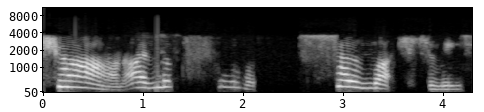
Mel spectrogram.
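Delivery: mock-gushing rock star; gushing charmer. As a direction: lay on the charm, slow and high. Smarmy turnaround greeting in anecdote.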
